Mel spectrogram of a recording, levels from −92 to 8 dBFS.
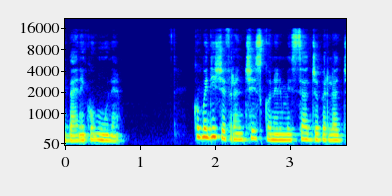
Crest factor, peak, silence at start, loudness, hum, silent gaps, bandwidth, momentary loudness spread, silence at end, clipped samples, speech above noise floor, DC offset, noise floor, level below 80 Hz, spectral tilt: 16 dB; -10 dBFS; 0 s; -25 LUFS; none; none; 16 kHz; 7 LU; 0 s; under 0.1%; 50 dB; under 0.1%; -75 dBFS; -66 dBFS; -6.5 dB/octave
